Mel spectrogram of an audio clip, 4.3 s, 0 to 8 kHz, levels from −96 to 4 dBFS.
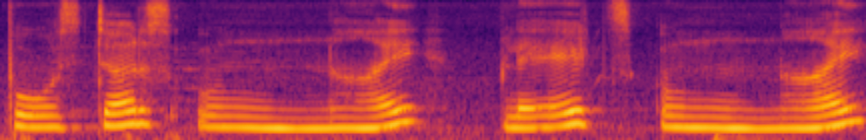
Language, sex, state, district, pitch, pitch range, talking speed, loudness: Telugu, female, Andhra Pradesh, Sri Satya Sai, 195 Hz, 180-230 Hz, 55 wpm, -16 LUFS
